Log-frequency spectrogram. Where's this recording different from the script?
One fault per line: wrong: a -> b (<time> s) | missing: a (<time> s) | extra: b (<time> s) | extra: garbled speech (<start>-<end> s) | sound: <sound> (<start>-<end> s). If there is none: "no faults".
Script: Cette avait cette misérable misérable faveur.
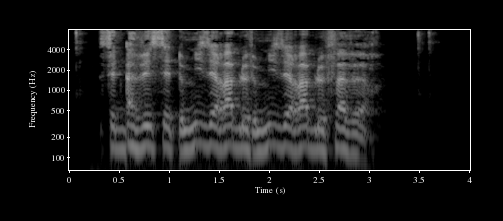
no faults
